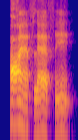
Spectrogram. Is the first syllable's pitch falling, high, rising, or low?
falling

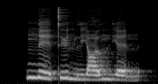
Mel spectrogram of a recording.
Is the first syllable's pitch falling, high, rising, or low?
falling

